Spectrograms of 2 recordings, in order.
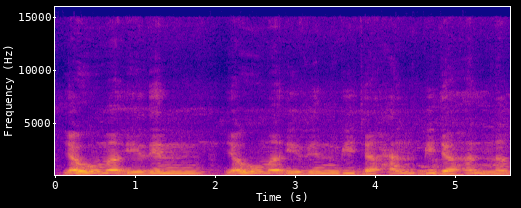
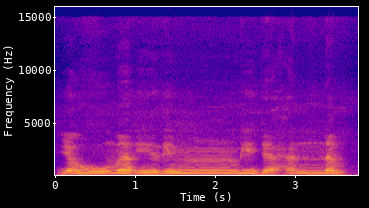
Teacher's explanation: Kemudian yang tanwin dan nun sukunnya dirubah menjadi mim, dan tidak boleh terlalu dirapatkan kita punya bibir. Nah, macam ada rongga ya.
